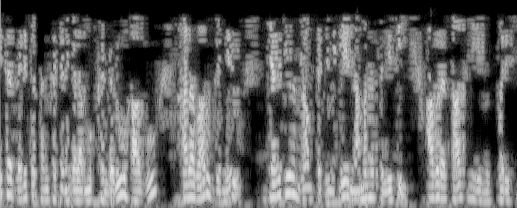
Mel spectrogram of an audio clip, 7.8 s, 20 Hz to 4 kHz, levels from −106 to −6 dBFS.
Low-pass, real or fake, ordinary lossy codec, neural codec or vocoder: 3.6 kHz; real; AAC, 32 kbps; none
